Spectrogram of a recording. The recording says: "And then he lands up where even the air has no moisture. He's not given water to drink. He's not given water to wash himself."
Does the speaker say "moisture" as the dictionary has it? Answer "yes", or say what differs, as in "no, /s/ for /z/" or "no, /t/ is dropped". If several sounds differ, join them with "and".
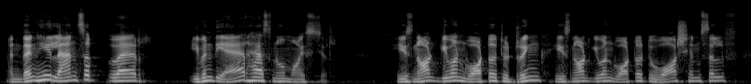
yes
